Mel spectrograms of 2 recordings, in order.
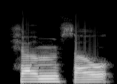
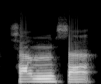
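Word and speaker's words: شَمْسًا: Syamsau ada mim sukun berteman huruf sin ya. Jadi dibacanya kita jelas ya. Syamsa syamsa enggak boleh syam syam.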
